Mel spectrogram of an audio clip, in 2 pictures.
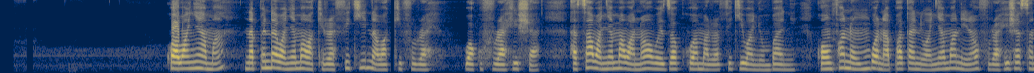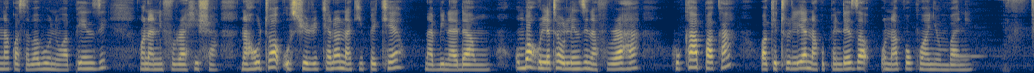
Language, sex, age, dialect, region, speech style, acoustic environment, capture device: Swahili, female, 18-24, Kenya - Mombasa, Kenya, relaxed; focused, silence, mobile / Linux / Chrome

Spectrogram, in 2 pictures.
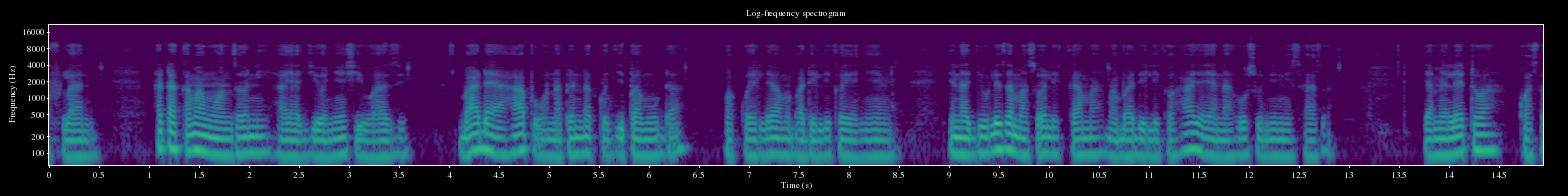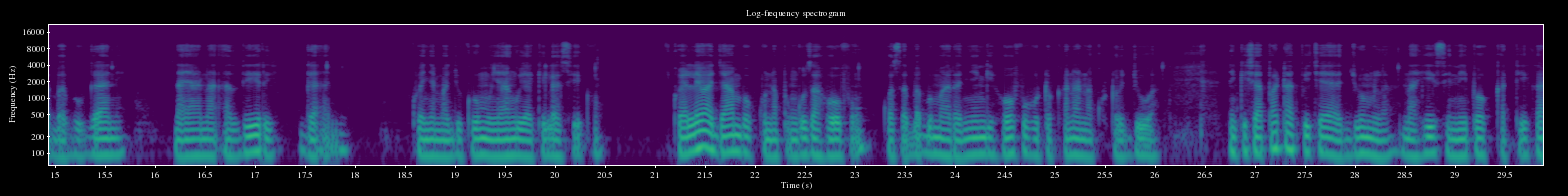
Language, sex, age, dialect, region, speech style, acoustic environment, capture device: Swahili, male, 18-24, Kenya - Nairobi Sheng-influenced, Kenya, focused; relaxed, silence, mobile / Linux / Chrome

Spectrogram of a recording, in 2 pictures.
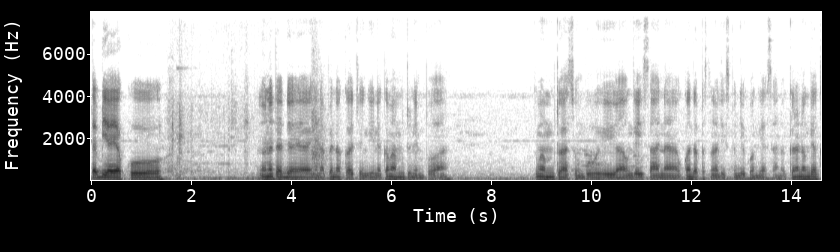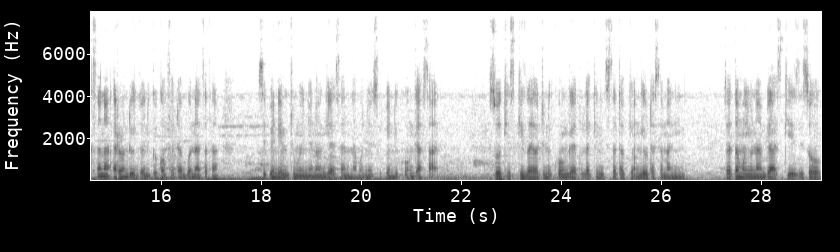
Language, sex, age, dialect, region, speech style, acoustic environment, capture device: Swahili, male, 25-34, Kenya - Nairobi Sheng-influenced, Kenya, relaxed, people talking; music, mobile / Linux / Chrome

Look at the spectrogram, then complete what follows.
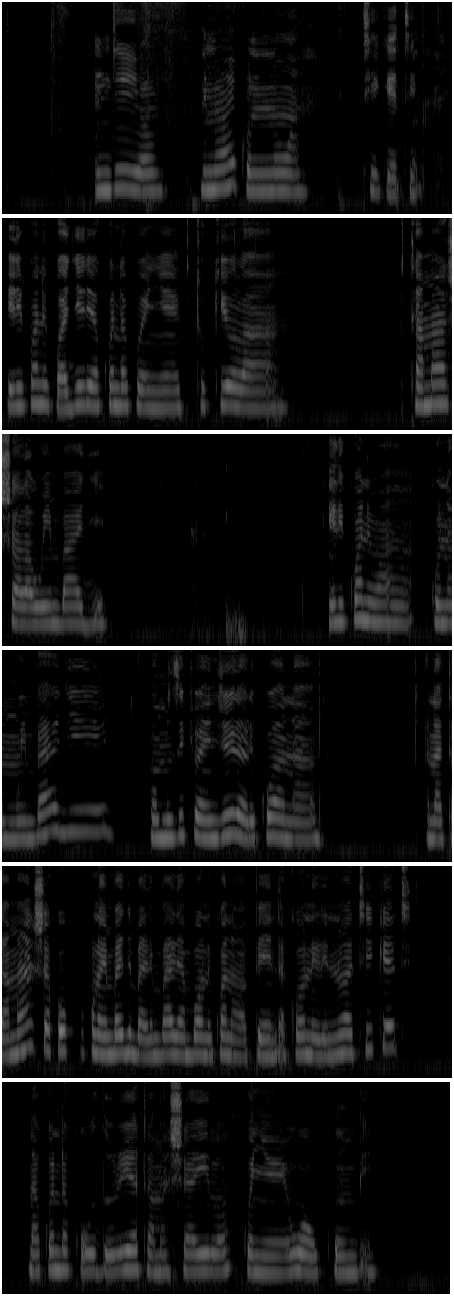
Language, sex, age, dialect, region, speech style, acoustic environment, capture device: Swahili, female, 25-34, Tanzania - Dar es Salaam, Tanzania, nervous; tired, traffic; construction; nature, desktop / Windows / Chrome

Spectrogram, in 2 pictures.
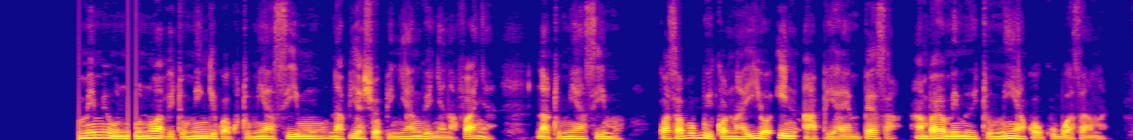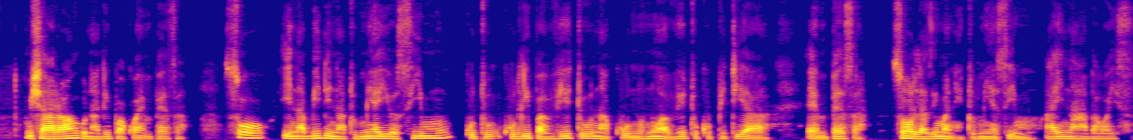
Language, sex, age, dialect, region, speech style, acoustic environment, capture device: Swahili, male, 25-34, Kenya - Nairobi Sheng-influenced, Kenya, nervous; excited; focused, people talking; music; nature, mobile / Linux / Chrome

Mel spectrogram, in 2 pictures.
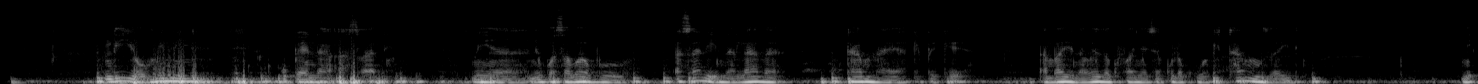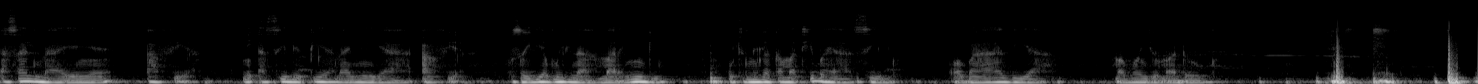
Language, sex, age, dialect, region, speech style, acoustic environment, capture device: Swahili, male, 25-34, Kenya - Nairobi Sheng-influenced, Kenya, nervous, nature, desktop / Windows / Chrome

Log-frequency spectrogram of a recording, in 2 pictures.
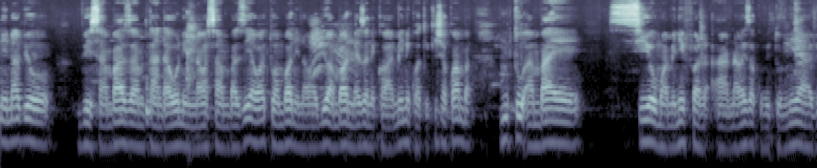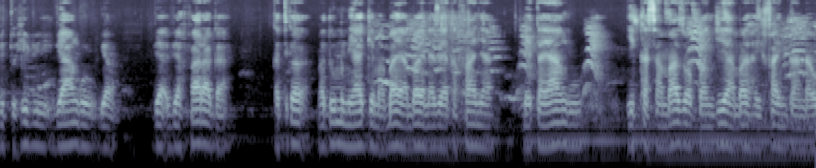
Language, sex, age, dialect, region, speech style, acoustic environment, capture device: Swahili, male, 25-34, Kenya - Mombasa, Kenya, relaxed, people talking, mobile / Linux / Chrome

